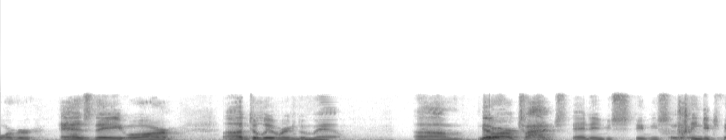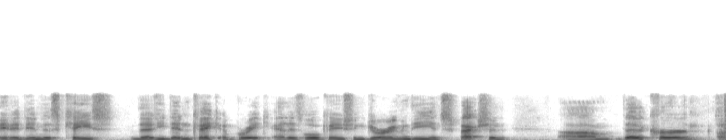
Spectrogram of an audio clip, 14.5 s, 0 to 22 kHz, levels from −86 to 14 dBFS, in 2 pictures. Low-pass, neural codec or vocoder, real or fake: 7.2 kHz; codec, 24 kHz, 0.9 kbps, WavTokenizer, medium music audio release; fake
